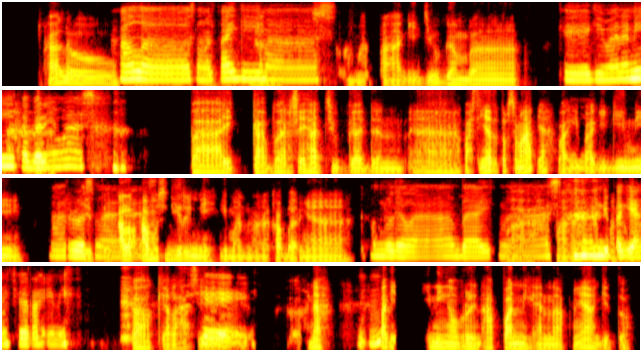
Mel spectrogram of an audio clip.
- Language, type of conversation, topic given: Indonesian, unstructured, Apa saja cara sederhana yang bisa kita lakukan untuk mengurangi sampah plastik?
- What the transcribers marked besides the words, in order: distorted speech; tapping; chuckle; chuckle; chuckle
